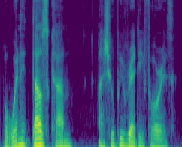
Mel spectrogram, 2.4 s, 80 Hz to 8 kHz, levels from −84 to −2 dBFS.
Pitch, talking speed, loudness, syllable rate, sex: 100 Hz, 270 wpm, -20 LUFS, 6.2 syllables/s, male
